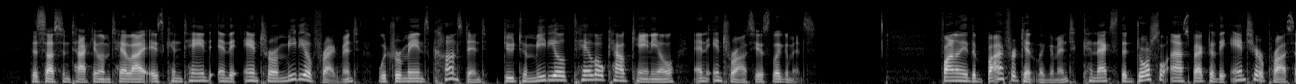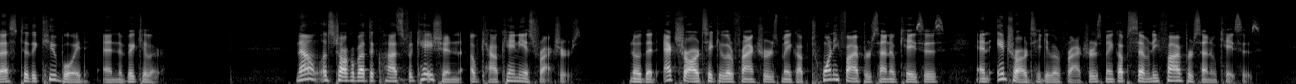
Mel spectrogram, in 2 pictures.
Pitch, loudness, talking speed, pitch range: 140 Hz, -23 LUFS, 145 wpm, 120-175 Hz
